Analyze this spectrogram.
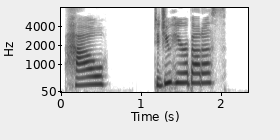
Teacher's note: Use a falling tone on us. That drop in pitch makes the sentence feel finished and clear.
